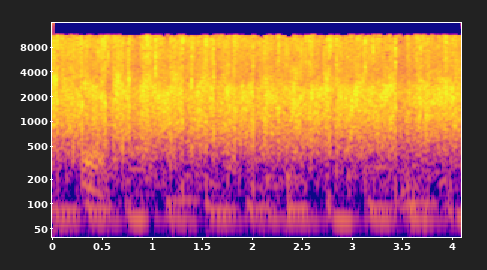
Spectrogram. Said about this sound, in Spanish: Gracias, sí, por venir. Un aplauso.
